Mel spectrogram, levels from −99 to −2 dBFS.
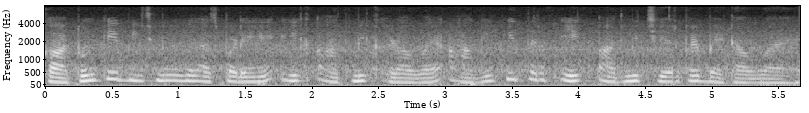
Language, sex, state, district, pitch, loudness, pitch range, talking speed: Hindi, female, Uttarakhand, Uttarkashi, 195 Hz, -18 LUFS, 170-215 Hz, 235 wpm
